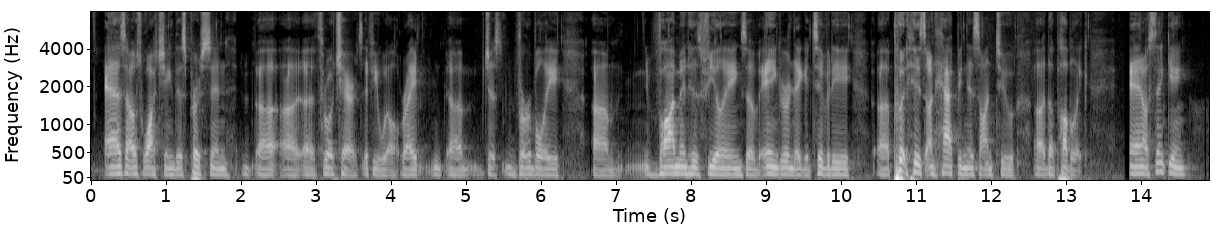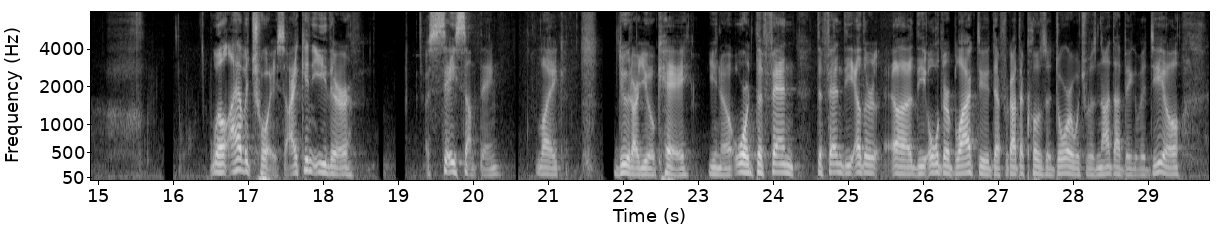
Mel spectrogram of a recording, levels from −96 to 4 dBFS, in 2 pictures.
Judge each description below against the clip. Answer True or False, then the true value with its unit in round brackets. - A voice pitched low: True (120 Hz)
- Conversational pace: True (155 wpm)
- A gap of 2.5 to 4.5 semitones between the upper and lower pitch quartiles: True (3.5 semitones)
